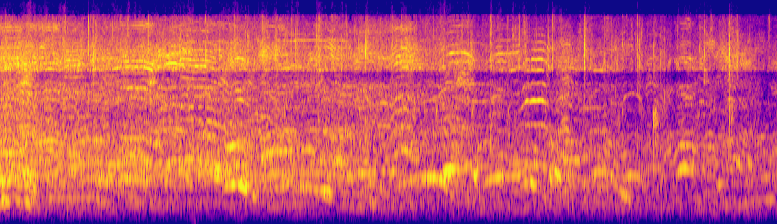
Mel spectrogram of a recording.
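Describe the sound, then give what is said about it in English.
A church audience shouts praise to God and cheers together, a dense, sustained roar of many overlapping voices with scattered whoops, loud and continuous throughout. “Well, go ahead and shout right now. Shout, shout like y'all.”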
